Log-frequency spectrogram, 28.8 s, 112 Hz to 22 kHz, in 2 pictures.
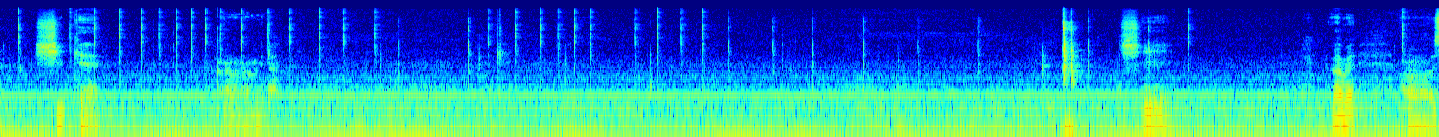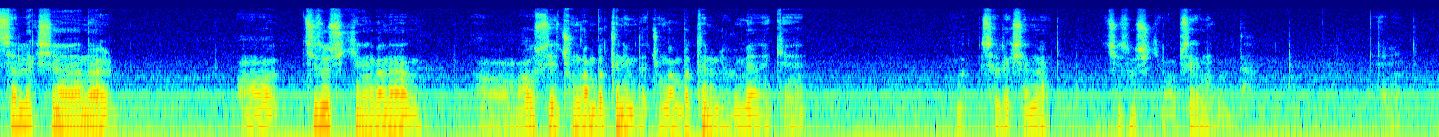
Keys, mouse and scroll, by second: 0.3-4.0 drag, 4.0 middle click, 4.9-7.3 drag, 7.3 middle click, 10.6 c.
